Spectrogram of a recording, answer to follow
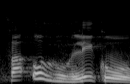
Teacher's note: فا اہ لکو فا کی ادائیگی، اور اوپر والے دانت کنارے نیچے والے ہونٹ کے تر حصے سے لگتے ہیں تو فا ادا ہوتا ہے. حمزہ کو ہاتھ سے ملانا ہے، آواز آئے گی فا اہ لکو.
